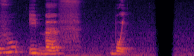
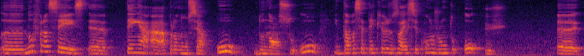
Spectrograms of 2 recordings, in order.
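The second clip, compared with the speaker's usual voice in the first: normal talking voice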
